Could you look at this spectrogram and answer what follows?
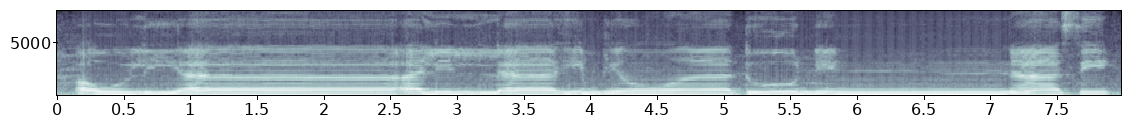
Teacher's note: آپ تقریباً 4 سے 5 سیکنڈ تک اپنا اس مد کو لمبا کر کے ادا کریں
